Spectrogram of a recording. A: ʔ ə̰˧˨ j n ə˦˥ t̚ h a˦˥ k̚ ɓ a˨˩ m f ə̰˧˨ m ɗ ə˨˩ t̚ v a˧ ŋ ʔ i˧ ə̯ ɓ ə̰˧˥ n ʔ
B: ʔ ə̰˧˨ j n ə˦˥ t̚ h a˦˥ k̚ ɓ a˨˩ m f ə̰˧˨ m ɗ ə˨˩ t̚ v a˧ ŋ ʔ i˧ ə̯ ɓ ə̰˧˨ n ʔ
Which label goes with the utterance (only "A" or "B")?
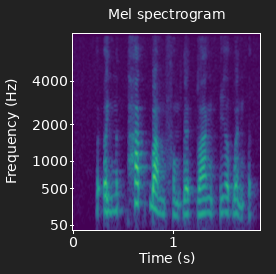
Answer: B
